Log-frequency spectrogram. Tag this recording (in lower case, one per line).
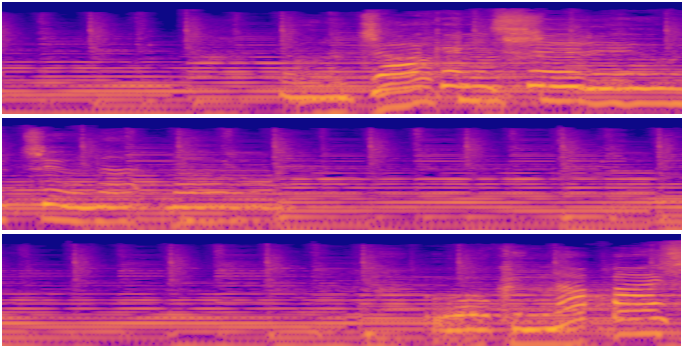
music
